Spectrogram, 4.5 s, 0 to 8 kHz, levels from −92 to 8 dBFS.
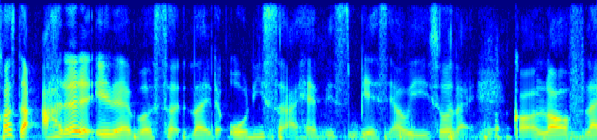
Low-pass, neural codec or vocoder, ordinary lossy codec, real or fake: none; none; none; real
